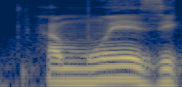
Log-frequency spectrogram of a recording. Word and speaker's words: hamwezi: Hamwezi kuona. Some students get confused with pronouncing the MW here. Hamwezi. Hamwe. Hamwezi kuona. Some people say hamwezi kuona, but hamwezi kuona is still perfectly correct.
